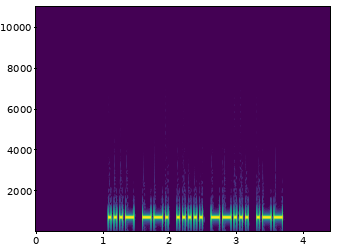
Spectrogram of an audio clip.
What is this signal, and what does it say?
Morse code, heard as a keyed tone, about 28 wpm, 700 Hz. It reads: VG57W
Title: Code Groups - 5 Letter:Numbers - 28wpm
